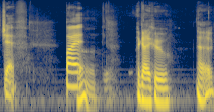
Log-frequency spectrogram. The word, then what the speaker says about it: GIF: It's Graphic Interchange Format, so it's a hard G in there.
